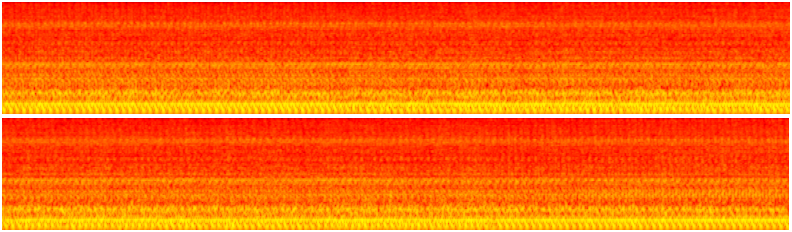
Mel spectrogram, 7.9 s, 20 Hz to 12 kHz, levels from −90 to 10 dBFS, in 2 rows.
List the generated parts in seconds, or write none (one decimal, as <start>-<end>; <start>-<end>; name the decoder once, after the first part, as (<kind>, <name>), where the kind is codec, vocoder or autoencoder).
1.7-6.4 (vocoder, Vocos)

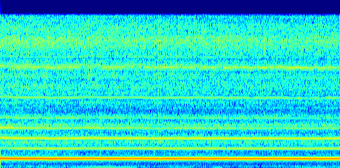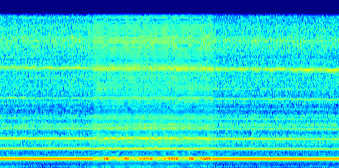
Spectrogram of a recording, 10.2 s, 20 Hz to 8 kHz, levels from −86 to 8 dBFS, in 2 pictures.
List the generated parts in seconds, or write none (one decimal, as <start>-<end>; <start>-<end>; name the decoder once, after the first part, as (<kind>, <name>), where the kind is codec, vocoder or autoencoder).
6.5-8.3 (vocoder, Vocos)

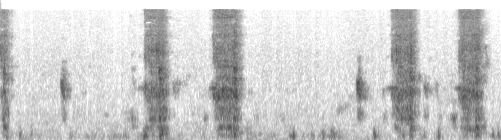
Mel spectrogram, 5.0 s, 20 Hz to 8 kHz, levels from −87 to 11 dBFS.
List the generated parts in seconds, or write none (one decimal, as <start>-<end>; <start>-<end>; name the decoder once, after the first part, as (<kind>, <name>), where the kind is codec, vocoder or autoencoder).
1.4-1.9 (vocoder, Vocos); 2.5-3.8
